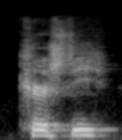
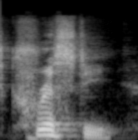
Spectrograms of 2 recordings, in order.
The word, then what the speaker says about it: Kristi: Uh Christy Noam, we're going to get into politics, guys. K Christy Noam. Kirsty. Is it Kirsty? Christy. It's Christy. I always want to call her Kirsty.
